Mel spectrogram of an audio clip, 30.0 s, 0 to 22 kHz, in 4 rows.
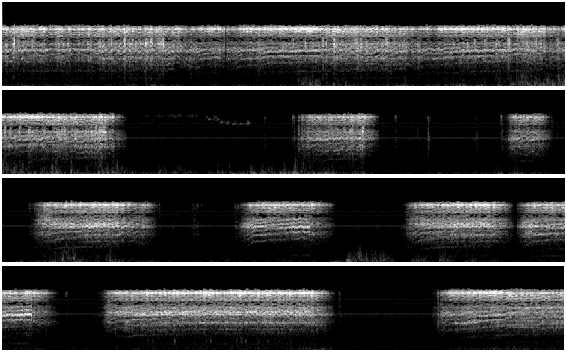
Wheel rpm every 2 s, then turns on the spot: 160, 120, 150, 140, 90, 10, 50, 40, 70, 60, 80, 80, 130, 70, 100.
none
